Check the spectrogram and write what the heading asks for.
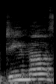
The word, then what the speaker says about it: DMA: Discord group chat called Team DMA, pronounced Team DEMA, stands for Team Dark Magic Attack.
